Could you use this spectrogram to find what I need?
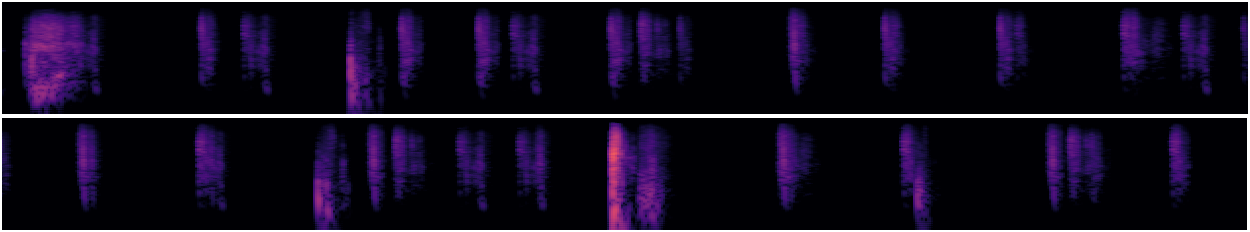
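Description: Footsteps crunch on sand at a steady walking pace.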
